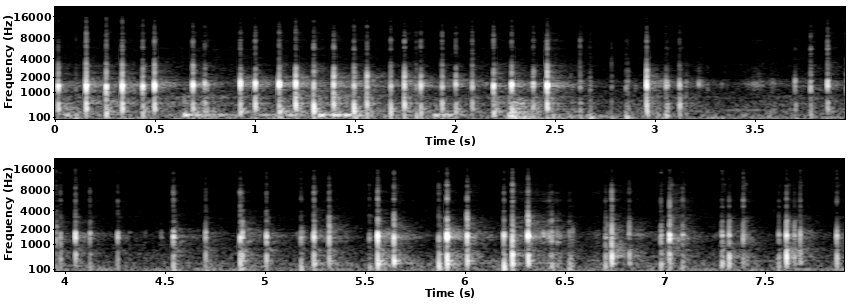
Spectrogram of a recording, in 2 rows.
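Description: A small, hollow green Doublemint chewing gum pack made of thin paperboard is held in the hand and tapped and scratched with long fake nails. Quick, dry clicks ring with a hollow papery tone around 1.4 kHz, mixed with soft scratching between bursts of rapid taps.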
